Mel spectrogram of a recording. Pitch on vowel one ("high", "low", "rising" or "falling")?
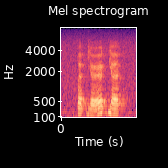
low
